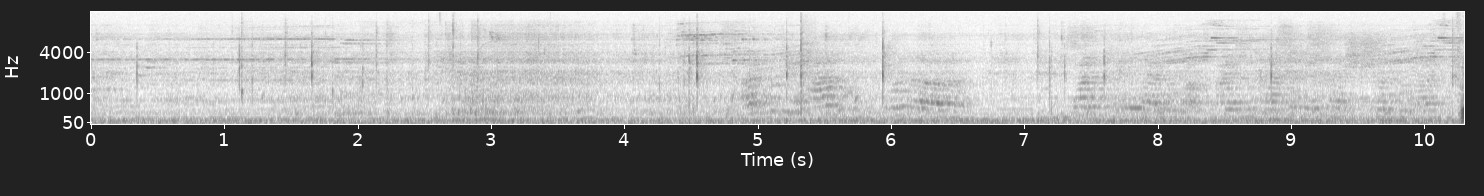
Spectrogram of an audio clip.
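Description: Cartoonish ink shots splat and squish in quick bursts.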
